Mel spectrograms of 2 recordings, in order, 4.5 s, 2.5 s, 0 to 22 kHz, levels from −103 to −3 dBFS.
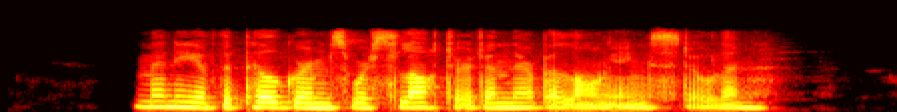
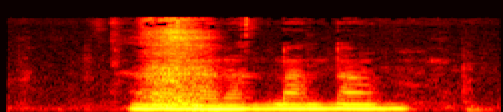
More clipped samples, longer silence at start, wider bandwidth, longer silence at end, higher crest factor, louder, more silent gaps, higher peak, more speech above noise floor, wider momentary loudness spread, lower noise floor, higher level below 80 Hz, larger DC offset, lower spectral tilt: neither; about the same, 0.7 s vs 0.65 s; second, 7.2 kHz vs 11.5 kHz; first, 0.65 s vs 0.5 s; about the same, 20 dB vs 16 dB; first, -21 LUFS vs -25 LUFS; neither; first, -2 dBFS vs -10 dBFS; first, 57 dB vs 42 dB; second, 8 LU vs 14 LU; first, -78 dBFS vs -65 dBFS; about the same, -58 dBFS vs -60 dBFS; neither; first, -7.5 dB/octave vs -5 dB/octave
